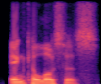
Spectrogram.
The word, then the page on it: ankylosis: American English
